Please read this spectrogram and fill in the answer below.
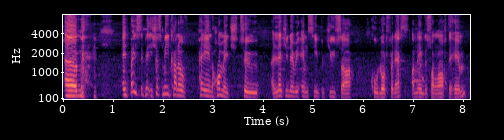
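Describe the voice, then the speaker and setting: A man chatting casually as a hip hop artist guest, animated and slangy, often asking if you know what he's saying. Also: a little high, moderate pace. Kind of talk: casual podcast chat.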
